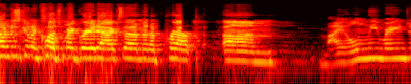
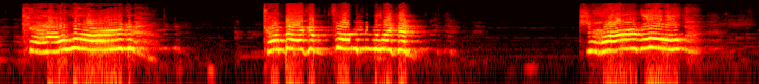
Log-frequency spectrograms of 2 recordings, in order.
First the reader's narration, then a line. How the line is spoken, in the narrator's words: yell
